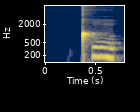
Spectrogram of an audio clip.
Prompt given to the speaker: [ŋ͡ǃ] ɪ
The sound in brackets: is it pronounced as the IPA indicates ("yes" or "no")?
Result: no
